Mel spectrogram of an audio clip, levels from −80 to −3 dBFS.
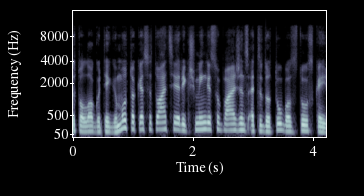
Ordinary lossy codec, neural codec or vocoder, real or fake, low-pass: AAC, 64 kbps; codec, 24 kHz, 1.2 kbps, DualCodec; fake; 10.8 kHz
